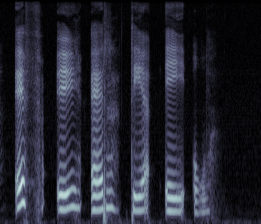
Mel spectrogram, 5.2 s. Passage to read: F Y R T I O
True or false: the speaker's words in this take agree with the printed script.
true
